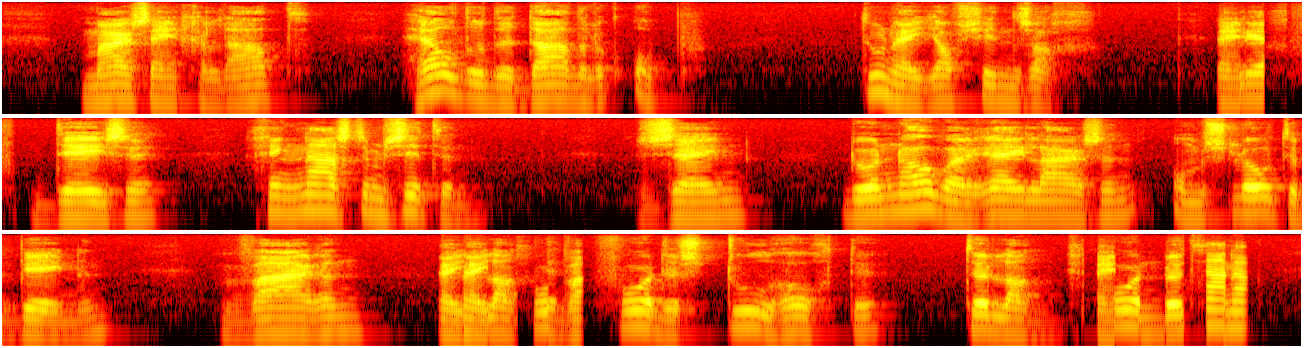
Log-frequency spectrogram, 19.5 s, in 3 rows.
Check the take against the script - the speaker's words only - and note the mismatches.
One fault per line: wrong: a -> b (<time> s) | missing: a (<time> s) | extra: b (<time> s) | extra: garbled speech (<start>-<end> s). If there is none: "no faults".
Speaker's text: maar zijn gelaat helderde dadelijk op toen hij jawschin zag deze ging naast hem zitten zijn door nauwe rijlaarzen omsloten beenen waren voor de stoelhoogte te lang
extra: garbled speech (6.1-6.6 s)
extra: garbled speech (15.2-15.9 s)
extra: garbled speech (18.3-19.2 s)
